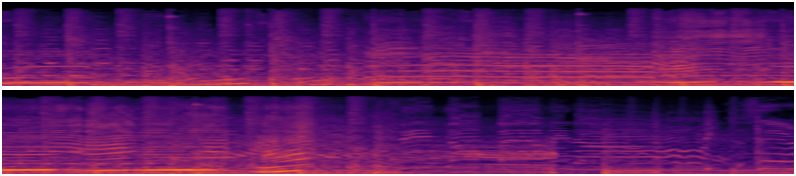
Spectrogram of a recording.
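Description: Snowmobile engine revving up and down in several sharp sweeps over a background music track. The engine sound drops away a little after nine seconds.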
